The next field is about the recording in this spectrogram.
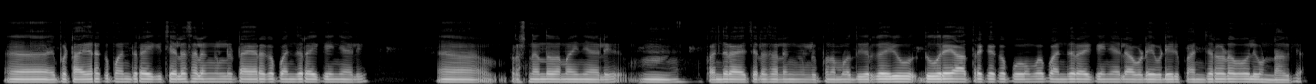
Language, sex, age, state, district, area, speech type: Malayalam, male, 60+, Kerala, Wayanad, rural, spontaneous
